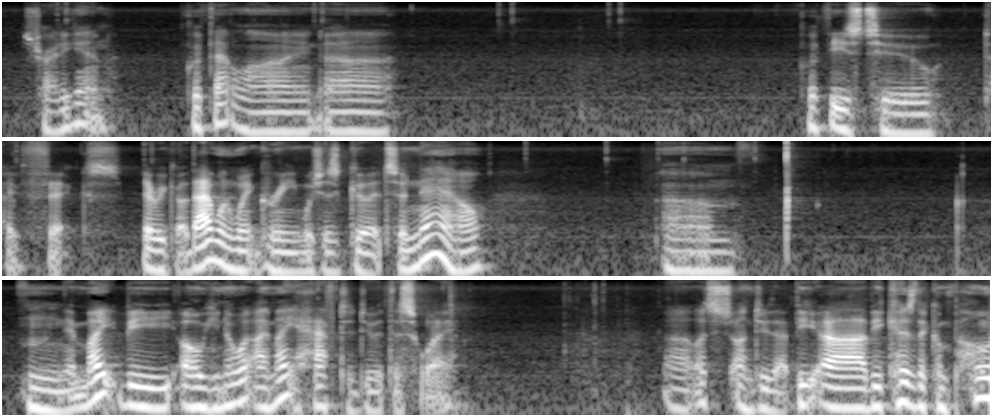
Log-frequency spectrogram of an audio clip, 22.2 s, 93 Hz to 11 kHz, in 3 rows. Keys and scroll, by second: 17.6 Return, 19.2 ctrl+z.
